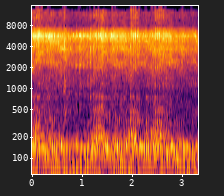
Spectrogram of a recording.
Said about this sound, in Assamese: এক্সজষ্ট চাউণ্ডটো এবাৰ শুনাই দিছোঁ চাওক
